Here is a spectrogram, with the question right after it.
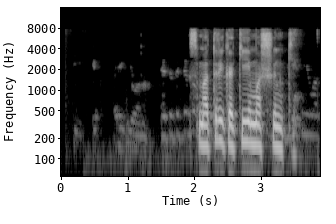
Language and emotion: Russian, neutral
